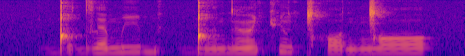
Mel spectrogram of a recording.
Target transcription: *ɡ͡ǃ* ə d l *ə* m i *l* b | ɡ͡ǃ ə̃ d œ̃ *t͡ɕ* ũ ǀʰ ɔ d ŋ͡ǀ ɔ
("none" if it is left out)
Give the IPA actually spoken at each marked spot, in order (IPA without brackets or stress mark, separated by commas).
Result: ɡ͡ǃ, ɛ, none, t͡ɕ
